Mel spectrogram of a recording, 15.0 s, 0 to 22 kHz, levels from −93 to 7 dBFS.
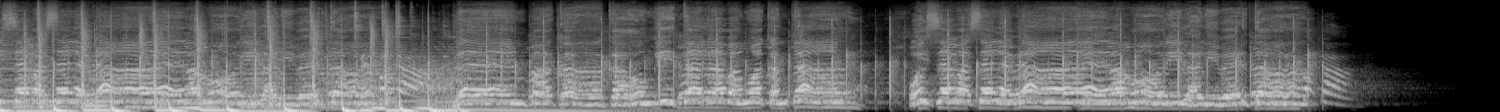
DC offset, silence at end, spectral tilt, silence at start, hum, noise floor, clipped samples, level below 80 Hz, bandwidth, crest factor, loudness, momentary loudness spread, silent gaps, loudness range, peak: under 0.1%; 1.55 s; -5.5 dB/octave; 0 s; none; under -90 dBFS; under 0.1%; -20 dBFS; 19.5 kHz; 14 dB; -15 LUFS; 7 LU; none; 4 LU; 0 dBFS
